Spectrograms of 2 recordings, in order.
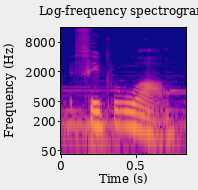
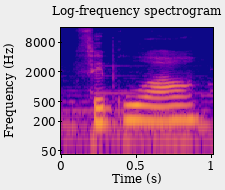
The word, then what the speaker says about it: Februar: spelled in German, and we call that Februar. Februar is also very Schaffhauser, Swiss German. Our R is kind of not there, so Februar.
